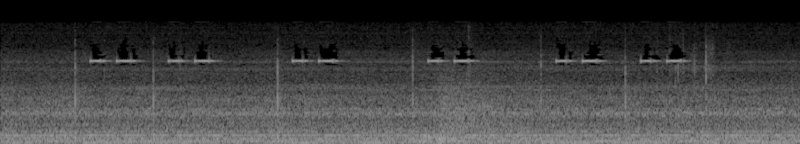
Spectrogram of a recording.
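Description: LG split air conditioner beeping as remote-control commands are keyed in: six pairs of short high beeps, most just after a faint button click. A steady low hum runs underneath.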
